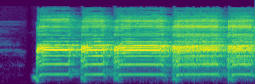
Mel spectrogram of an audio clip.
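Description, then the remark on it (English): A duck call blows a loud, raspy hail with the throat held open: about five long, harsh quacks run together in a steady rolling series, buzzy and rich, with no voices over it. “The opening your throat, more you open your throat, the raspier it's going to be.”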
